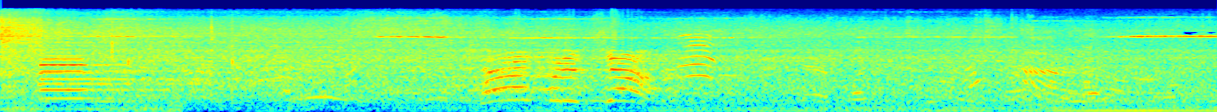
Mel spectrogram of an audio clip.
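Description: A short, single vehicle horn toot just after the start, over steady street traffic noise. A few seconds in come several brief shouted calls that rise and fall in pitch.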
